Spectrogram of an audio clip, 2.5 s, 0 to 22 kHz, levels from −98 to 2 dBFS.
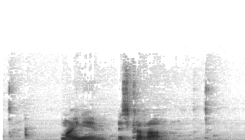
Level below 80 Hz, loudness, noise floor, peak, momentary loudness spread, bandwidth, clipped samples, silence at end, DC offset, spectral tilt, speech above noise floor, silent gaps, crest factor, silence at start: -54 dBFS; -21 LUFS; -53 dBFS; -2 dBFS; 6 LU; 12 kHz; under 0.1%; 0.8 s; under 0.1%; -6 dB/octave; 33 dB; none; 22 dB; 0.6 s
